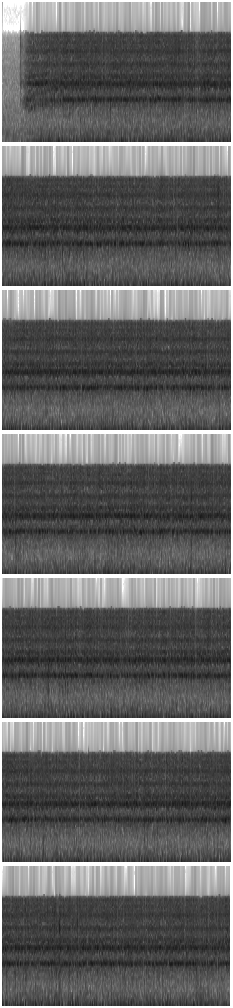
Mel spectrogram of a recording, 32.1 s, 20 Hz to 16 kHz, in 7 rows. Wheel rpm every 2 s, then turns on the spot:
80, 160, 160, 160, 160, 160, 160, 160, 160, 160, 160, 160, 160, 160, 160, 160.
none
